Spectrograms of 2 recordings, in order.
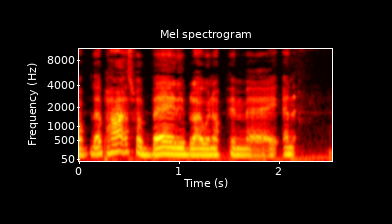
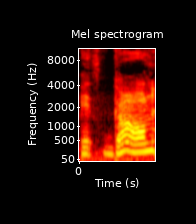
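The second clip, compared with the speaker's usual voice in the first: mock, loud, raised calling-out shout; 4 semitones higher, 3 dB louder than usual. Retelling trying to get a coworker's attention over noise: imitating own shout. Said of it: "Trying to, like, shout at her".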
